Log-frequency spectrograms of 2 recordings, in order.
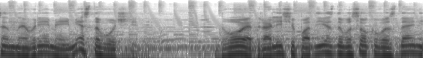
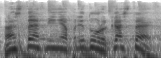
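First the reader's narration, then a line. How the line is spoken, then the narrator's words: Yelling. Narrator (Russian): вопил он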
